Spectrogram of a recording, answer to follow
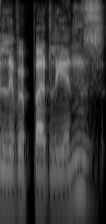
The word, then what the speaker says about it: Liverpudlians: Sorry, Liverpudlians, and yes, that's how you say it.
